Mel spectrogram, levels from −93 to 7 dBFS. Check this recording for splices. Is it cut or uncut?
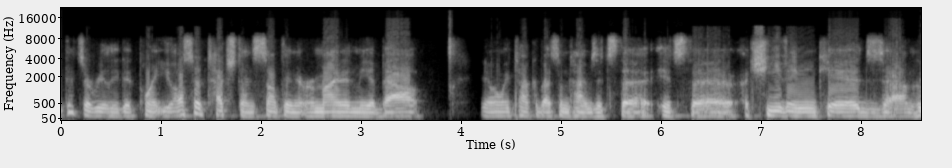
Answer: uncut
